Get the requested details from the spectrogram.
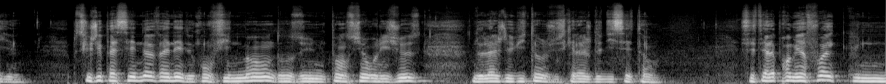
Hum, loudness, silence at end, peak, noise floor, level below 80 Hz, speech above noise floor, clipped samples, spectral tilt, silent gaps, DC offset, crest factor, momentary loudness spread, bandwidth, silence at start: none; -13 LUFS; 0 s; 0 dBFS; -43 dBFS; -44 dBFS; 31 dB; under 0.1%; -6 dB/octave; none; under 0.1%; 12 dB; 9 LU; 17 kHz; 0 s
